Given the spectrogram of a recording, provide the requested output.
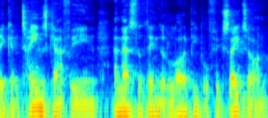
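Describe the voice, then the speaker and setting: The speaker uses lively intonation and a somewhat breathy voice at a moderate pace, with audible room echo. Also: man. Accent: English. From England. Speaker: coffee company founder. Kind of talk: interview. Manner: halting.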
